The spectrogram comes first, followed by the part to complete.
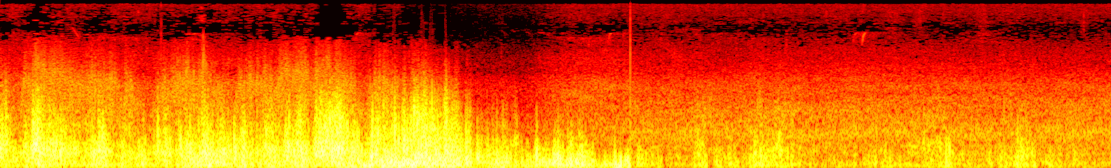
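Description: Wind buffeting the microphone in loud, choppy gusts for the first four seconds or so, then dying down to a faint steady rush.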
